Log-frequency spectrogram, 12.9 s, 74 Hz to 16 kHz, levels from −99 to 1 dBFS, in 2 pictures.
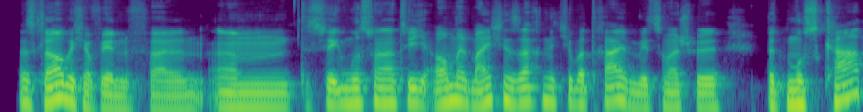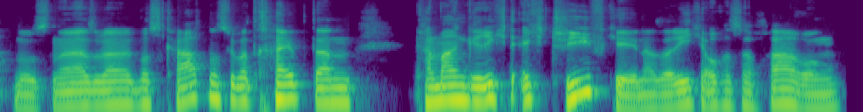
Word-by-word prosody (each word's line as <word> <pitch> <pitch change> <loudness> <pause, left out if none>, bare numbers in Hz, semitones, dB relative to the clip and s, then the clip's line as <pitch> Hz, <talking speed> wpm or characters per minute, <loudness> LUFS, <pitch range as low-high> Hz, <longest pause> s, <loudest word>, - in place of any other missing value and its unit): Das 115 -2 -2
glaube 130 +2 +4
ich 110 - -3
auf 85 - -5
jeden 85 -3 0
Fall. 85 +1 -5
Ähm 95 -1 -1
deswegen 105 +3 -1
muss 115 +1 0
man 120 - +2
natürlich 115 -1 -1
auch 110 +3 +1
mit 130 -3 +2
manchen 125 +4 0
Sachen 125 +2 -1
nicht 120 0 -5
übertreiben, 115 +1 -1
wie 90 - 0
zum 95 +3 -6
Beispiel 95 -1 -2 0.3
mit 105 -3 -2
Muskatnuss, 110 - -1
ne? 95 +1 -2
Also, 105 0 0
wenn 110 - +2
man 110 -1 0
Muskatnuss 135 +6 -2
übertreibt, 140 +2 +1
dann 120 0 +1 0.4
kann 120 - +2
mal 135 +1 +6
'n 135 - +7
Gericht 140 +3 +3
echt 140 +2 -2
schiefgehen. 150 - +3
Also, 85 +1 -3
da 90 - +1
rede 105 +2 +3
ich 110 - -7
auch 105 0 -2
aus 105 -1 -7
Erfahrung. 95 -2 -2
110 Hz, 195 wpm, -24 LUFS, 95-125 Hz, 0.4 s, n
